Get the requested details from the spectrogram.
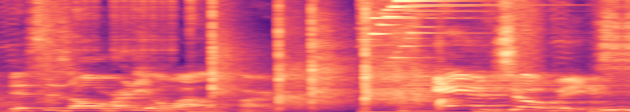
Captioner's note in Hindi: ताली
